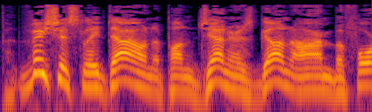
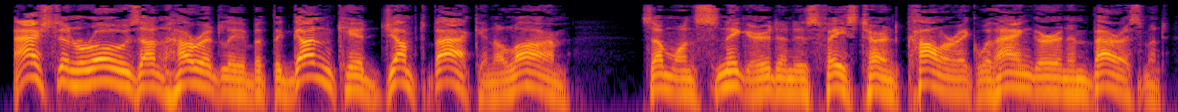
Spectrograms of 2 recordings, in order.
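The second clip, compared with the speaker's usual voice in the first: ordinary delivery, nothing marked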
